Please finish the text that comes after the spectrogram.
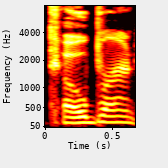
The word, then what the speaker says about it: Cockburn: Her real last name is Coburn. It's spelled like Cockburn, folks, but it's pronounced Coburn.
